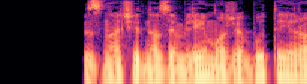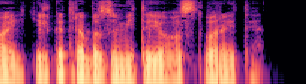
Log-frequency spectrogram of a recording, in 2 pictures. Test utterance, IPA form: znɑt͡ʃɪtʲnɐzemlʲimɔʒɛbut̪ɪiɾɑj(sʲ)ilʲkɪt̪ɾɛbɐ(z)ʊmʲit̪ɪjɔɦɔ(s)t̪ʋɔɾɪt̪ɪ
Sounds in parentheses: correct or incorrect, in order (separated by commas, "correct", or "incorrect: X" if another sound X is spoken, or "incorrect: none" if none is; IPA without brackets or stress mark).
incorrect: tʲ, correct, correct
